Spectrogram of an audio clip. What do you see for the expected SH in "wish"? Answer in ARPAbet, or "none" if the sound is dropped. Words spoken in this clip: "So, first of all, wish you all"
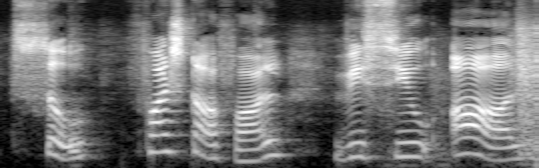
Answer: S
